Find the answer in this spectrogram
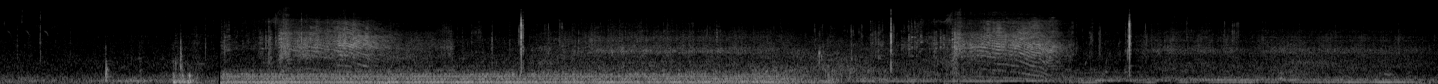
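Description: Bass boat's electric trolling motor humming steadily, shifting pitch about eight seconds in, while a baitcasting reel whirrs during two casts, about three and ten seconds in, with a few sharp clicks.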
